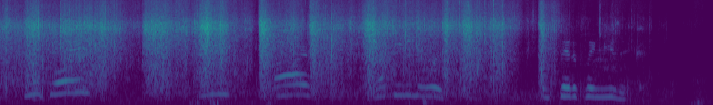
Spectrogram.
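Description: A young girl talks in a high voice.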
